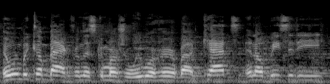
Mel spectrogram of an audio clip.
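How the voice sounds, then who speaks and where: A young man playing a co-anchor in an amateur mock newscast, reading quickly and sometimes stumbling over words. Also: sits high, fairly even intonation, music in the background.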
